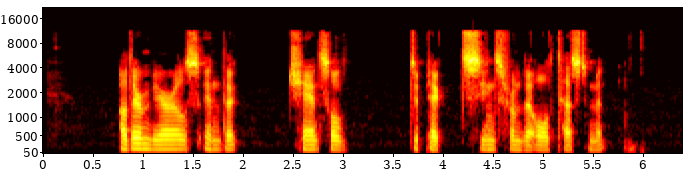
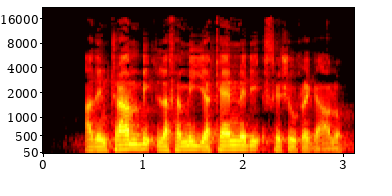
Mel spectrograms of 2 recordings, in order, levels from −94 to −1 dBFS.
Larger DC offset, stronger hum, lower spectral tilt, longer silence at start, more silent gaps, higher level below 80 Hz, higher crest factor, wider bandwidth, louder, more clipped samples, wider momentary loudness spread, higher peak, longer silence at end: neither; neither; second, -1.5 dB/octave vs -6.5 dB/octave; first, 0.75 s vs 0.4 s; neither; second, -72 dBFS vs -58 dBFS; about the same, 22 dB vs 20 dB; second, 12 kHz vs 16.5 kHz; first, -18 LUFS vs -26 LUFS; neither; first, 18 LU vs 10 LU; first, 0 dBFS vs -6 dBFS; first, 0.8 s vs 0.1 s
